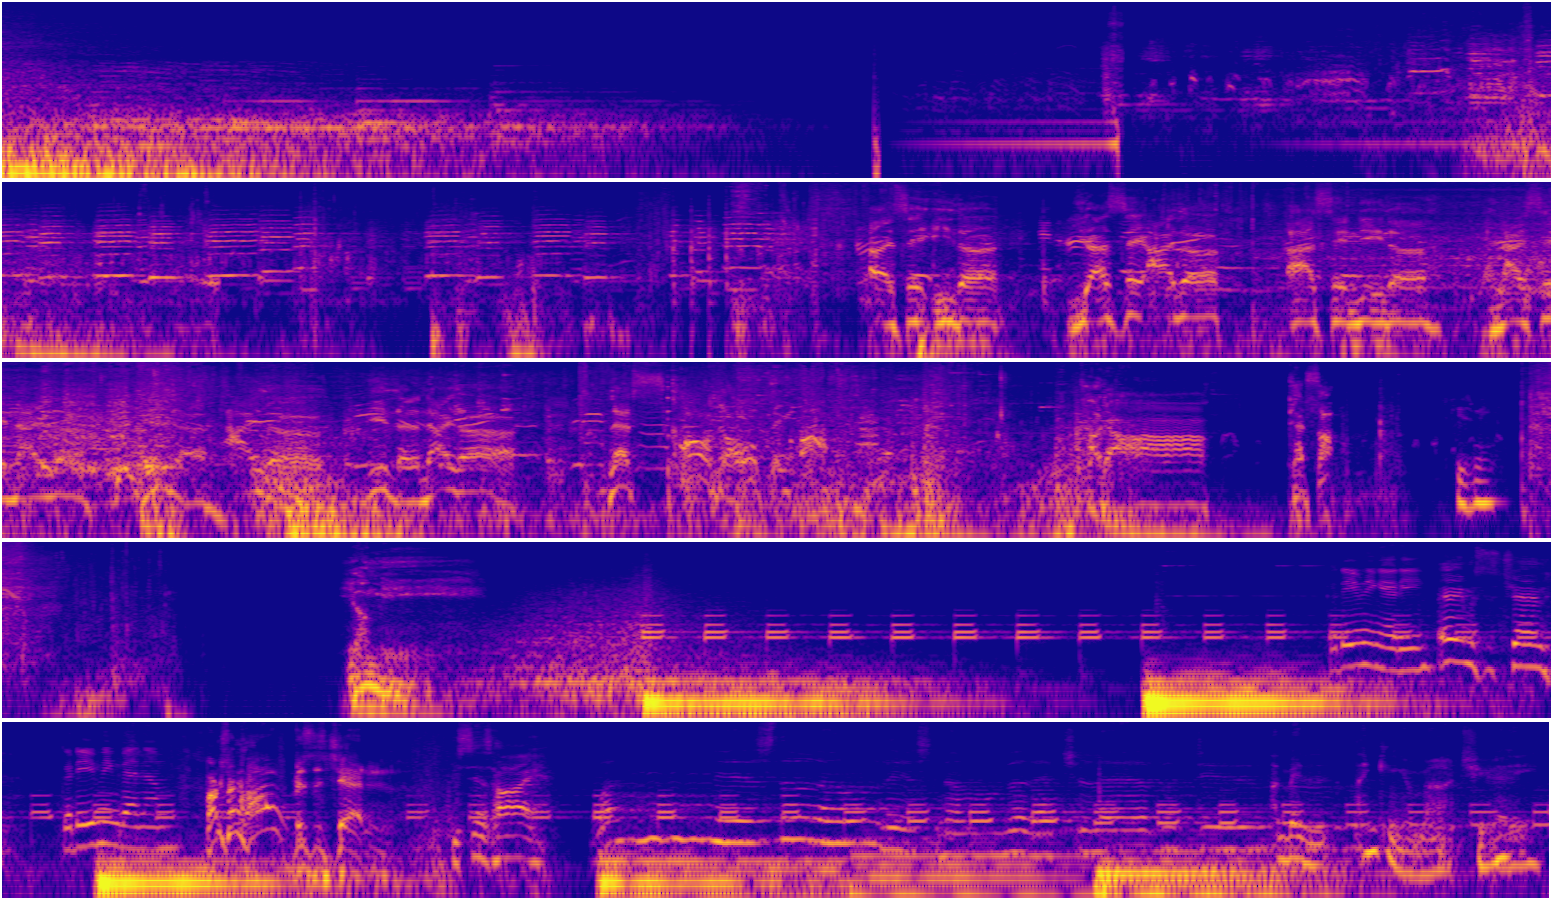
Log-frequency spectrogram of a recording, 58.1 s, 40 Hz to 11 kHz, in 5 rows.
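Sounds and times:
chickens clucking: 7.0s - 11.8s, 33.6s - 34.6s.

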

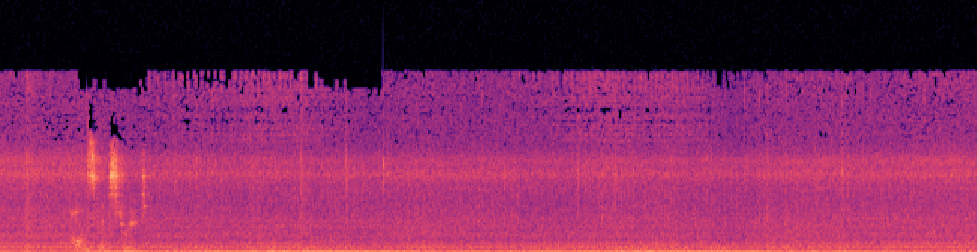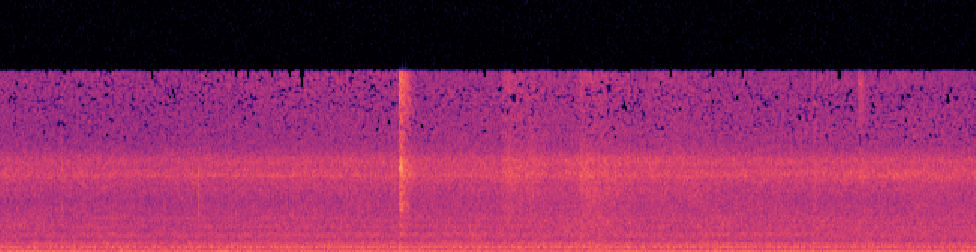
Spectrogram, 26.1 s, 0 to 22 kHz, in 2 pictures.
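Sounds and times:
steady whine: 0.0s - 18.8s
bus diesel engine rumble: 0.0s - 26.0s.

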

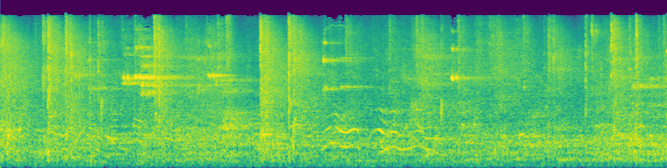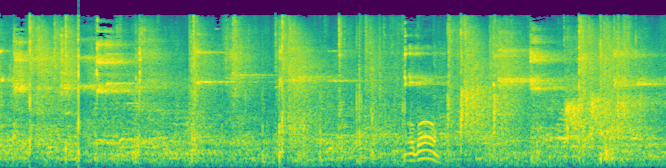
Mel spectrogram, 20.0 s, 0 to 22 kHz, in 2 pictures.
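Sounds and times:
shoes squeaking on floor: 1.2s - 3.6s, 4.7s - 7.3s, 9.3s - 12.1s, 12.8s - 16.6s, 17.4s - 18.4s.

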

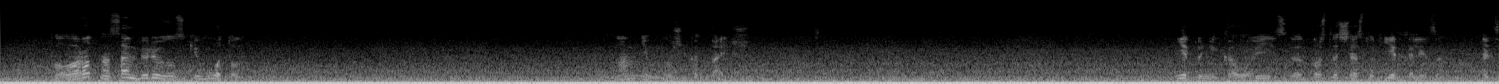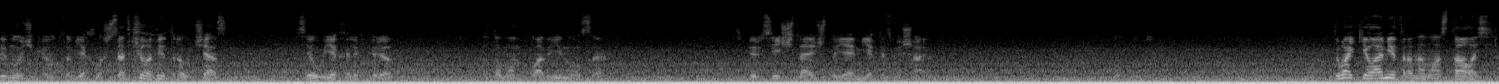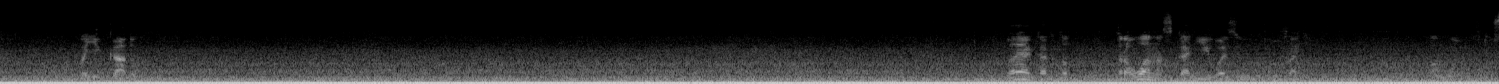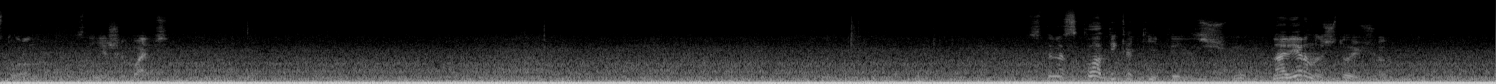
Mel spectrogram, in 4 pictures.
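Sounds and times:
truck cab engine and road drone: 0.0s - 59.9s.

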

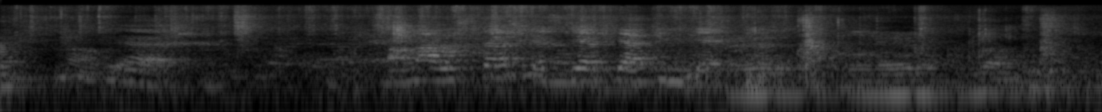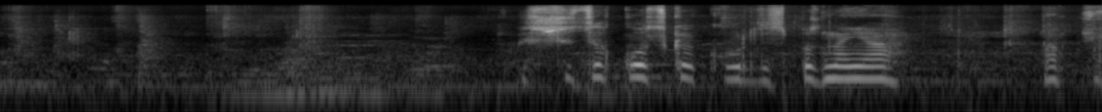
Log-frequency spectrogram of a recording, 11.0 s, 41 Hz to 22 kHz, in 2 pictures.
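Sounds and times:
people talking quietly: 0.0s - 11.0s.

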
